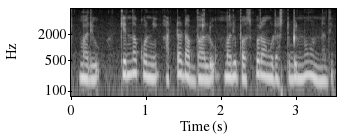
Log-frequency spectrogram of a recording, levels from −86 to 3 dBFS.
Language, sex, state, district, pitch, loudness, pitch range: Telugu, female, Telangana, Hyderabad, 215 Hz, -19 LUFS, 200-230 Hz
